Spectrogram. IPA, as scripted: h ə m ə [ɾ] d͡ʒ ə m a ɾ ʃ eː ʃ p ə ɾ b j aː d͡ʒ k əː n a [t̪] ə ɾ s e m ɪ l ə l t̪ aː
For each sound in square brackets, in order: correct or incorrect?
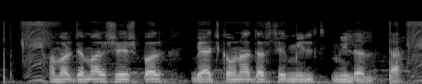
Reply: correct, incorrect: d̪

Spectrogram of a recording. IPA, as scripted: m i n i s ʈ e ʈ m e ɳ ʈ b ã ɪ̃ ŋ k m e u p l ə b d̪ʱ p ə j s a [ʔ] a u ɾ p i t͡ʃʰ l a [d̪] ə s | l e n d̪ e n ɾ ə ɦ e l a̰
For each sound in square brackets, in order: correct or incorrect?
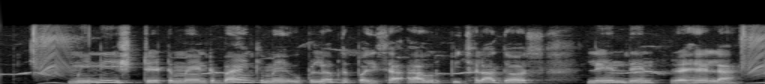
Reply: correct, correct

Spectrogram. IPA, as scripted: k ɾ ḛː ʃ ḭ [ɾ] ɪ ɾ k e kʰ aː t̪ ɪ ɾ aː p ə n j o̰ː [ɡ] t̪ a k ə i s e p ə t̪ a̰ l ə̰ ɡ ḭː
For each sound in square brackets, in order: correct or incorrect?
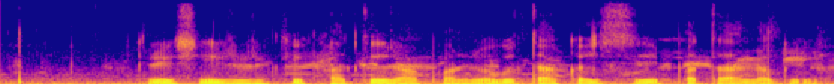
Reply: correct, correct

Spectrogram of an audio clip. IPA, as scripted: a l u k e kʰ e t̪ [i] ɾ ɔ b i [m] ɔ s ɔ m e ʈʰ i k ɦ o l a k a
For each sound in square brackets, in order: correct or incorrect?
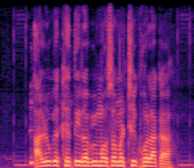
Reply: correct, correct

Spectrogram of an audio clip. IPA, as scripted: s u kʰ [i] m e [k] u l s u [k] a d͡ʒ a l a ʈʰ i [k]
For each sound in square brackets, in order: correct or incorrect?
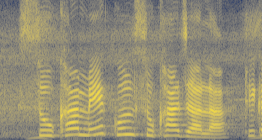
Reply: incorrect: a, correct, incorrect: kʰ, correct

